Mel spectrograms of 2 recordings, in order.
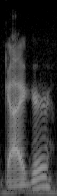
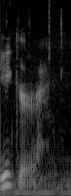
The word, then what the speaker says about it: Giger: know H.R Giger uh it actually is pronounced because I always always HR Geiger but it's actually a geeker weirdly enough the guy who made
